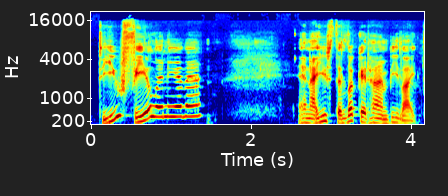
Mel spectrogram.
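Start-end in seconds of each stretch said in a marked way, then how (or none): 0.1-1.4 high, probing sponsor voice; imitating the sponsor. Sponsor asking her about feelings, high probing voice. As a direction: lift the voice way up like a prying sponsor.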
